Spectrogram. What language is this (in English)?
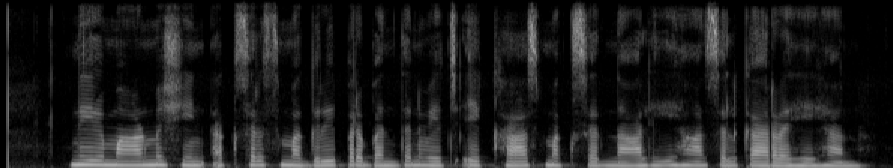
Punjabi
